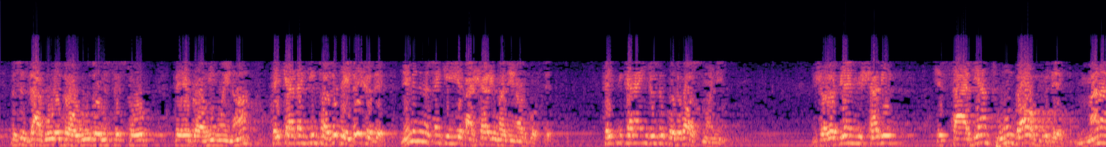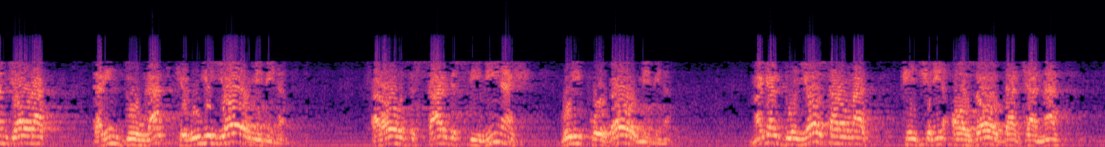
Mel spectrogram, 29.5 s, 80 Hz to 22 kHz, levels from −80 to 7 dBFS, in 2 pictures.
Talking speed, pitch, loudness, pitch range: 130 wpm, 180 Hz, -8 LUFS, 150-200 Hz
